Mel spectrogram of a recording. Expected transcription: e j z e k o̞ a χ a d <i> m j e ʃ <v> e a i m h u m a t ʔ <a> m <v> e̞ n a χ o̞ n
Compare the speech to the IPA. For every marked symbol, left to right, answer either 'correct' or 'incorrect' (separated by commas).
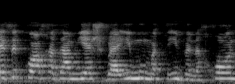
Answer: incorrect, correct, incorrect, correct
